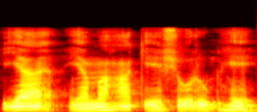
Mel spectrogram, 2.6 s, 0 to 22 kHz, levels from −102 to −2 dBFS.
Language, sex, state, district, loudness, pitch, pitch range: Hindi, male, Arunachal Pradesh, Lower Dibang Valley, -16 LUFS, 100 Hz, 95-105 Hz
